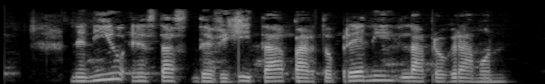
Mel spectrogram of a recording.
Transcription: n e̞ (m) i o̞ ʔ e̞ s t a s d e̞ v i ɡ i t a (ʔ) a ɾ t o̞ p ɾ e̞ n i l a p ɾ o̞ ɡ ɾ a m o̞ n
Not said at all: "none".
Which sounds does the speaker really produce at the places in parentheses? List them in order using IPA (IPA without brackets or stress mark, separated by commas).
n, p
